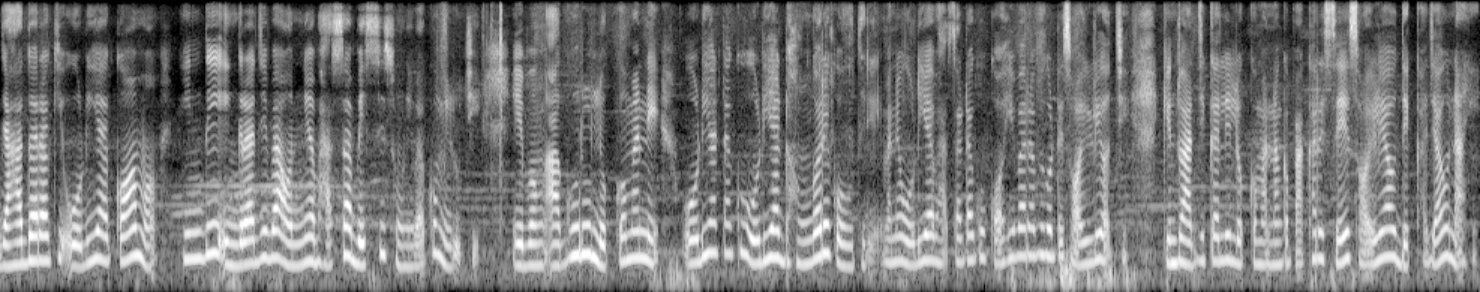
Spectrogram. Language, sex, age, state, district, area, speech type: Odia, female, 18-30, Odisha, Bhadrak, rural, spontaneous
